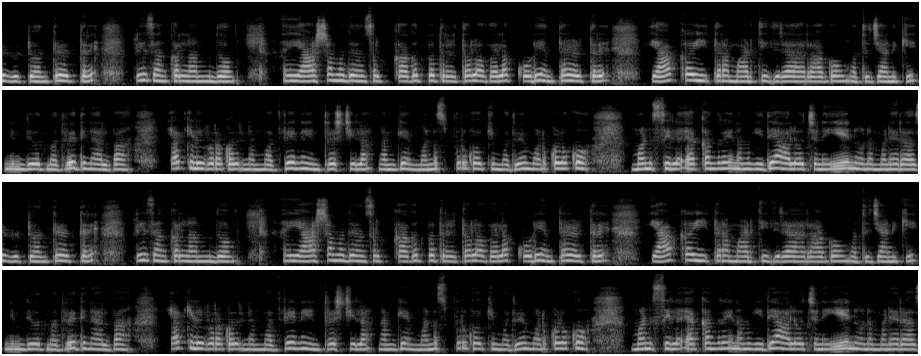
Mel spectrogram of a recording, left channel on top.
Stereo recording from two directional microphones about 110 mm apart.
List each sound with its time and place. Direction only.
0.0 s a woman's voice: 35° left (ahead or behind)
10.8 s speech: 60° left (ahead or behind)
